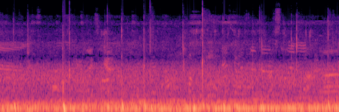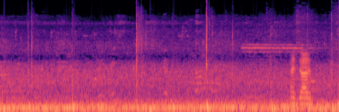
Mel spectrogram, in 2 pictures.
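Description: A volleyball being struck by hands on an outdoor sand court: a few sharp slaps, the loudest about a second in, over distant voices of players and a steady low rumble.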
